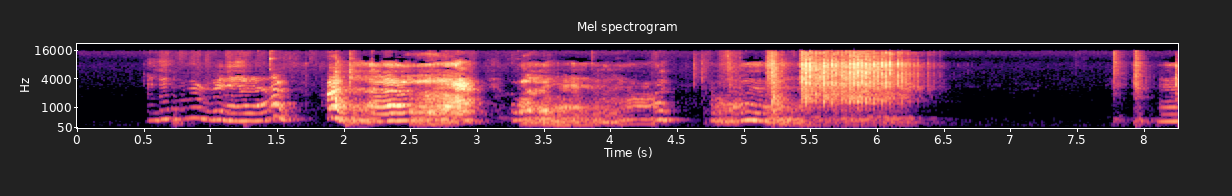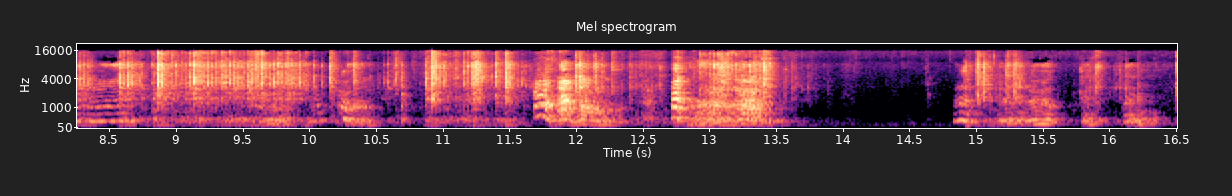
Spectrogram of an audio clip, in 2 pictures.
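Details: Nine-week-old German Shorthaired Pointer puppy playing with a doorstop indoors; bursts of wavering whines, yelps and rough growls in uneven runs of a few seconds, with brief silent pauses between bouts.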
